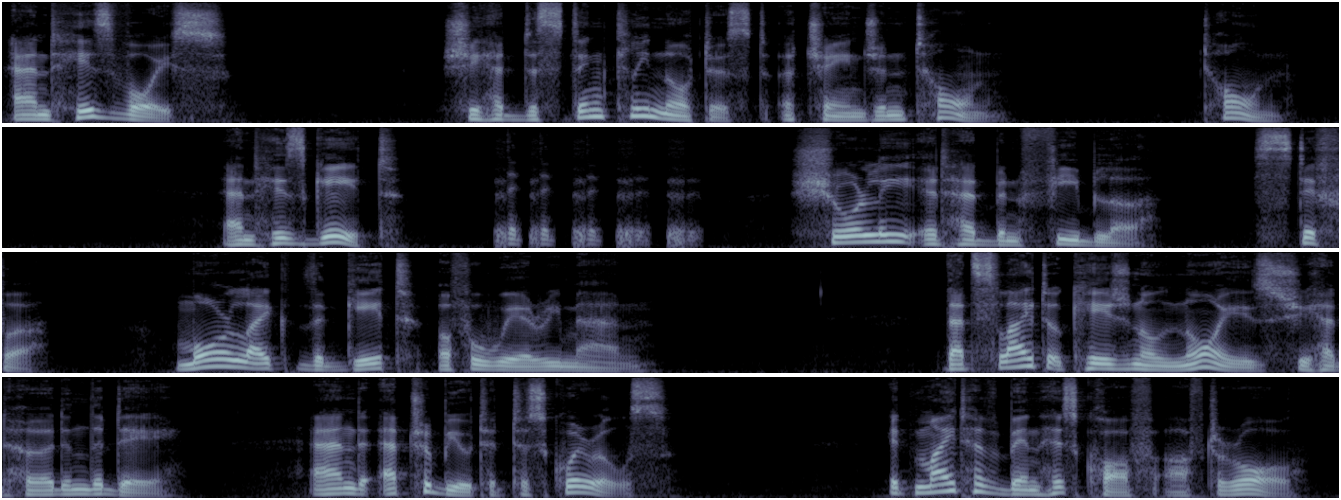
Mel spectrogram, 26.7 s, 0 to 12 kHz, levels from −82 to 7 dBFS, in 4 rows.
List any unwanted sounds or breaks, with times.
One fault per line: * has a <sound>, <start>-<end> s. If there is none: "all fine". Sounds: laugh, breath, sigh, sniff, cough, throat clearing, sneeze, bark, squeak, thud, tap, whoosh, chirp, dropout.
* has a laugh, 9.1-10.2 s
